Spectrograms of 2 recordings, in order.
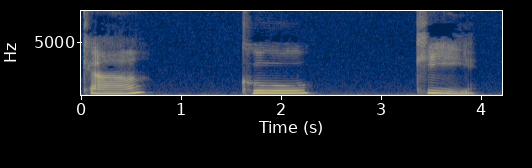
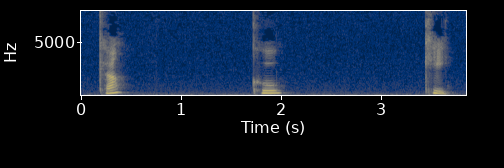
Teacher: Kaf is uttered from the back of the tongue with the soft palate, and it's very similar to the K sound in English.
